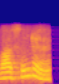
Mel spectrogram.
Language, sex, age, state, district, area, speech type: Hindi, male, 30-45, Bihar, Madhepura, rural, conversation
